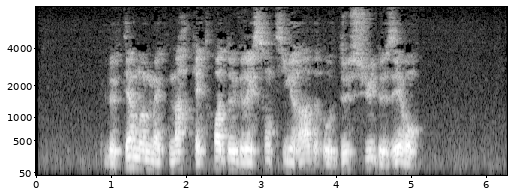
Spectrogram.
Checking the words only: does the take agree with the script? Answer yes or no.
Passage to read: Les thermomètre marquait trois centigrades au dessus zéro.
no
